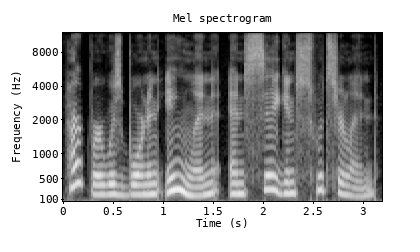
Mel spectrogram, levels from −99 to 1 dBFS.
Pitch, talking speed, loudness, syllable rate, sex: 220 Hz, 170 wpm, -15 LUFS, 4.2 syllables/s, female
